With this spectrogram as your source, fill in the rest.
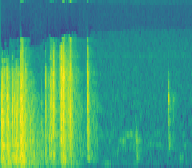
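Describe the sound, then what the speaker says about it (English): A barred door is unbarred and opened in a radio drama about John Brown: a quick run of heavy wooden clunks and thuds, then a few faint, sparse clicks as it settles. "Kagi, unbar the door"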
